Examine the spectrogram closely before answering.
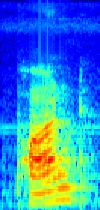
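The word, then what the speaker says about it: Pfund: সেগুলো হচ্ছে passion, bracket, ফান্ড বা ফুন্ড, যেরকম উচ্চারণ আছে বইয়ে, বা একটা হচ্ছে হামফ্রে।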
